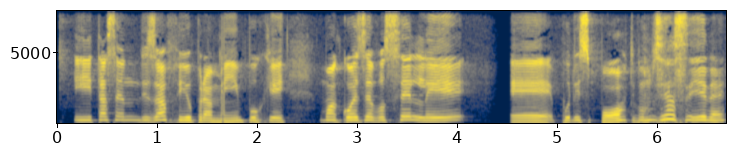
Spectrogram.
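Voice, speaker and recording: A woman's fairly high voice, dark and mellow in tone, with monotone, flat intonation. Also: moderate pace. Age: 60s. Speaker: podcast co-host, former teacher and psychology student. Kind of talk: casual chat.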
